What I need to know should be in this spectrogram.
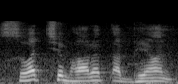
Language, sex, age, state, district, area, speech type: Urdu, male, 60+, Maharashtra, Nashik, urban, spontaneous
